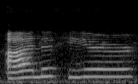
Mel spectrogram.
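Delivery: very slow, high-pitched, stretched words; drawn-out repeat. Pretend. Streamer answering a viewer who thinks she's on vacation, drawn-out and high. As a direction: stretch each word out high.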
